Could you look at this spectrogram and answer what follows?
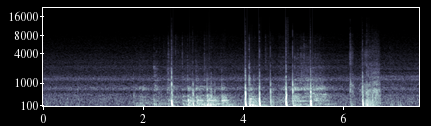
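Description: Irregular sharp knocks and clicks, about half a dozen, with short bouts of rubbing noise, starting about two seconds in and dying away near the end.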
